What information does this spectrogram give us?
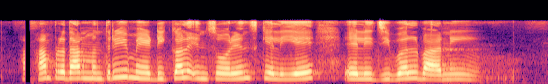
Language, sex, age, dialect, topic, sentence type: Bhojpuri, female, 18-24, Western, banking, question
